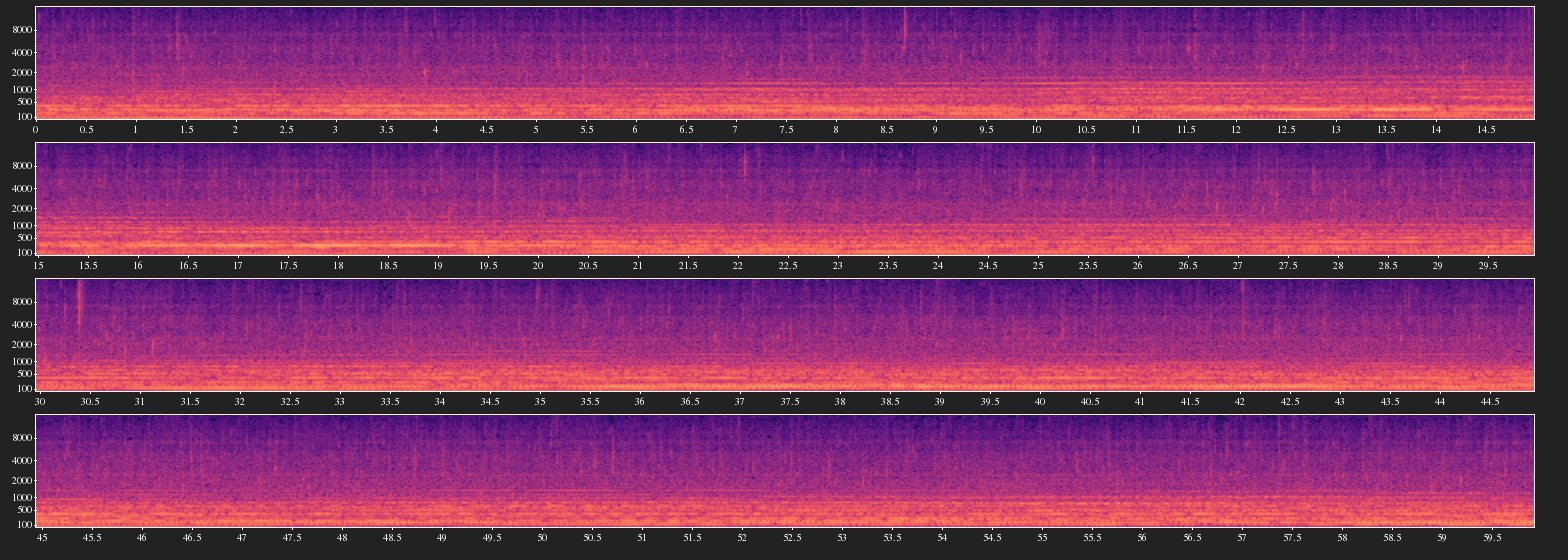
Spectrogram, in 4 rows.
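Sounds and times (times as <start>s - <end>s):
ambient new-age music: 0.0s - 59.9s
rain falling: 0.0s - 59.9s.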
